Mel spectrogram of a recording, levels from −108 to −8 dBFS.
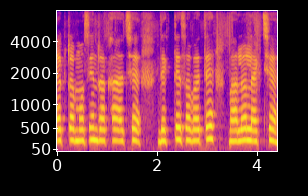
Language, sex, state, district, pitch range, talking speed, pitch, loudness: Bengali, female, West Bengal, Purulia, 230-245 Hz, 110 wpm, 235 Hz, -14 LUFS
